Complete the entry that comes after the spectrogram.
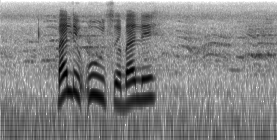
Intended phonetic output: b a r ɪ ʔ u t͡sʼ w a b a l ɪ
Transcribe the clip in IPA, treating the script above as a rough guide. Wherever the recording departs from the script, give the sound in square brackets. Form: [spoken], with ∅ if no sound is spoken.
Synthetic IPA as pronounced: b a [l] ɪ ʔ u t͡sʼ w [ɛ] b a l ɪ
